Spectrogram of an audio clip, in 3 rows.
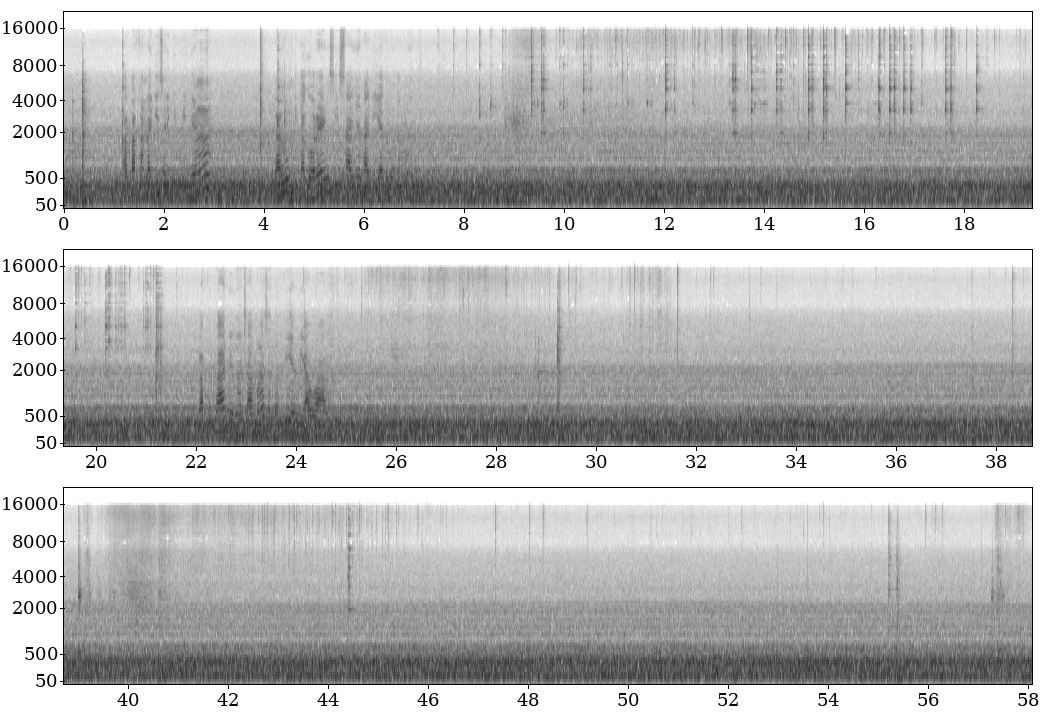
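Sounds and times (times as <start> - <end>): low kitchen rumble: 0.0 - 35.4, 37.1 - 52.0, 52.6 - 58.0
faint hum: 0.0 - 47.4
omelette frying in a wok: 7.2 - 22.1, 24.8 - 58.0
metal spatula scraping a wok: 39.0 - 40.9.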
